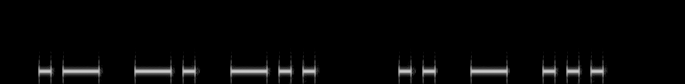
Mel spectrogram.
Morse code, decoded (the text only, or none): AND ITS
